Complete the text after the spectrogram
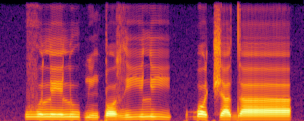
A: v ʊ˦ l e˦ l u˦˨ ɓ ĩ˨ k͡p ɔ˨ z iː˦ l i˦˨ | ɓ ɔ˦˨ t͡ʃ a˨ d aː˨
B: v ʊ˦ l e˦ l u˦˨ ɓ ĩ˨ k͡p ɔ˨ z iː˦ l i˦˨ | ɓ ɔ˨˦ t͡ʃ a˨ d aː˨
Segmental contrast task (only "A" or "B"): A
